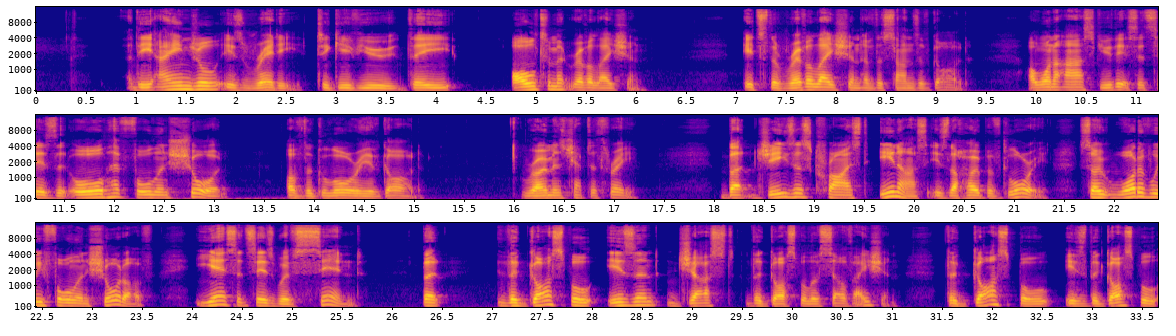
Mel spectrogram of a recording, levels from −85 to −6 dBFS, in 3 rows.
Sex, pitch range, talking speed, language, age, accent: male, 110-140 Hz, 135 wpm, English, 40-59, Australian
